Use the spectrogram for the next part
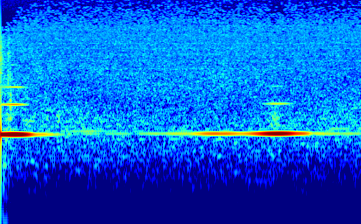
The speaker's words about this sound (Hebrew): למה זה מצפצף כל הזמן?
